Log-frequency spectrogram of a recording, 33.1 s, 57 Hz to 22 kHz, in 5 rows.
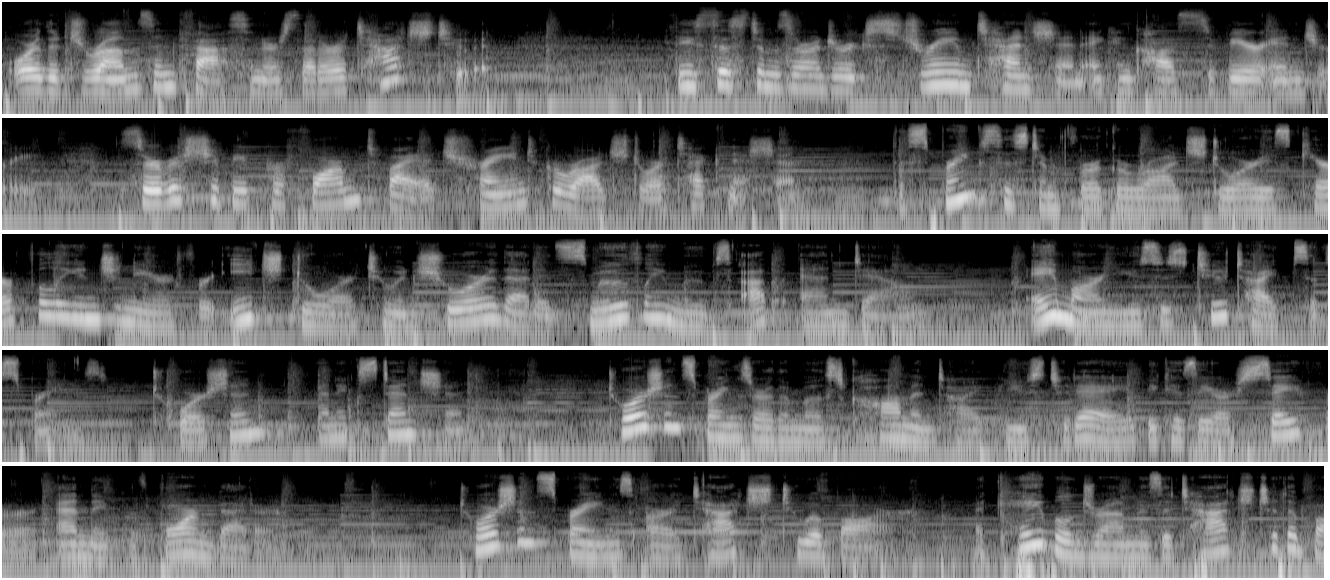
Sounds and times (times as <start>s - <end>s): Speech: 0.0s - 2.5s, 3.4s - 22.3s, 23.0s - 27.9s, 28.8s - 33.1s
Music: 0.0s - 33.1s.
